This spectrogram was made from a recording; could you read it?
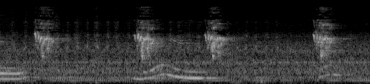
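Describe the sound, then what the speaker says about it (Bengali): A recorded parrot call is played back as a few sharp, rising squawks and whistles spaced about a second apart, fairly close, with quiet room noise between them. "টিয়া পাখির ডাক চালিয়েছিল"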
